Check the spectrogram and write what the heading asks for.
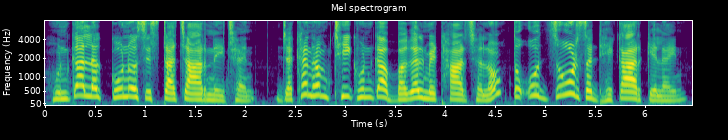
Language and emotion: Maithili, disgusted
